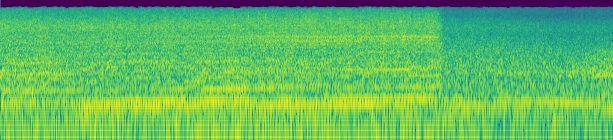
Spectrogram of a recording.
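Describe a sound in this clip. A race car engine roars steadily at high revs.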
